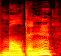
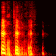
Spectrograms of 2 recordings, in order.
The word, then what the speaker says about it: Muldoon: And be like, you're putting the emphasis on the wrong syllable, Mulden. – Yeah. – So, what did Joe tell you? Oh, God. History's worst acting robot, Patrick Muldoon.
